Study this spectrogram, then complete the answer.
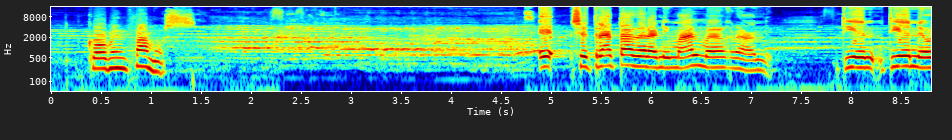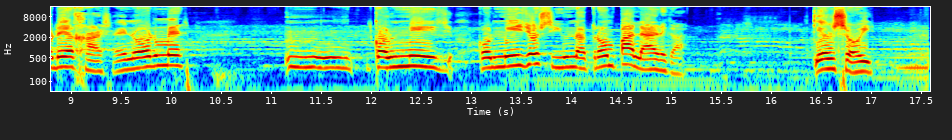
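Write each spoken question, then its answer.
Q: ¿Quién soy?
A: el elefante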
